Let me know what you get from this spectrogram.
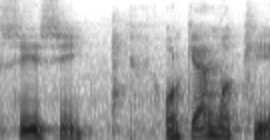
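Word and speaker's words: tsetse: कहीं पढ़ा होगा वहाँ तसे आ जाता है, एग्जाम में भी क्या तसे आ जाता है कि TSE तसे, ये नहीं है, इसमें टी साइलेंट है, जिसको कहते हैं CC।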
